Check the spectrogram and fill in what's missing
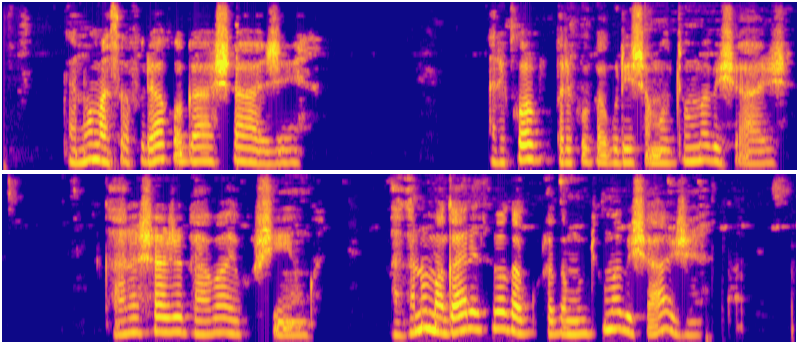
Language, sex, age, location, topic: Kinyarwanda, female, 25-35, Musanze, finance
